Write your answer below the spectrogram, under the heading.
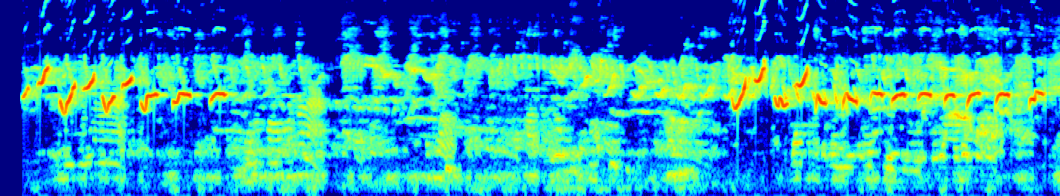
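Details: Greater green leafbird warming up before going on stage at a song contest: bright, whistled notes that rise and fall, repeated rapidly in bursts, with a softer, chattering middle section and some faint voices.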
